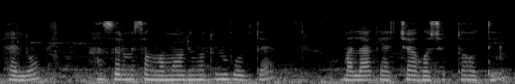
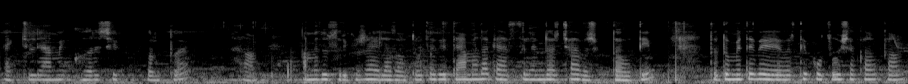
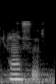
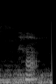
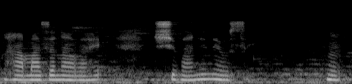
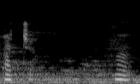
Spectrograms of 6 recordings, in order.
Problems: constant background noise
